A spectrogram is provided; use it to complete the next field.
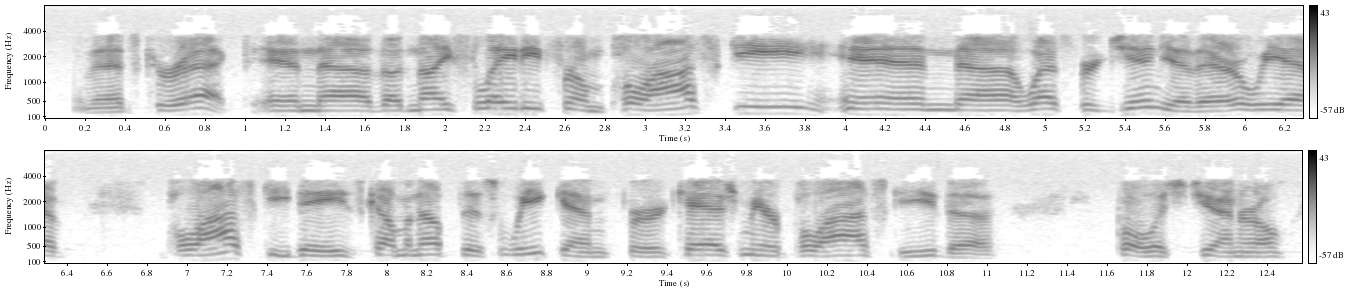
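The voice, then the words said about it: Midwestern American accent. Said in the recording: “I've got that Midwestern accent.”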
